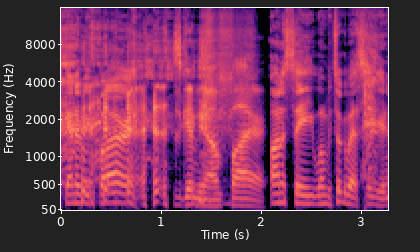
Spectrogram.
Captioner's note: Lex laughs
